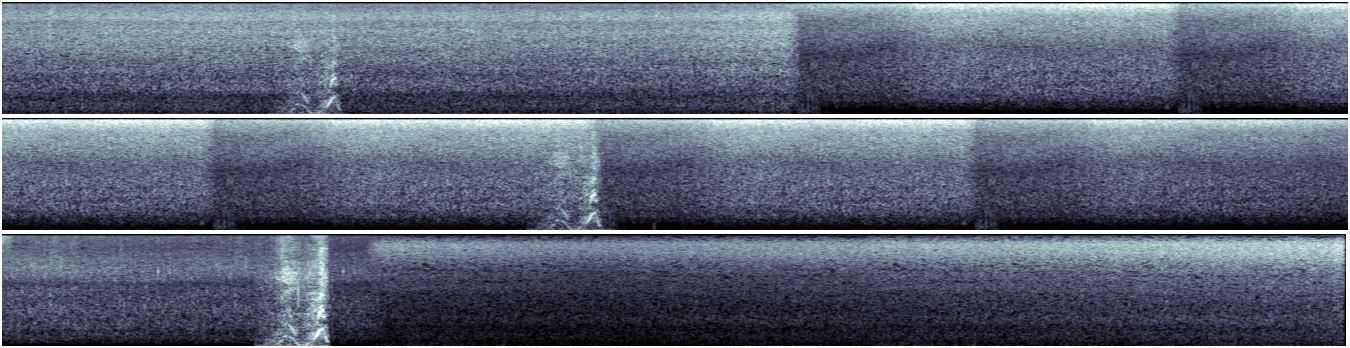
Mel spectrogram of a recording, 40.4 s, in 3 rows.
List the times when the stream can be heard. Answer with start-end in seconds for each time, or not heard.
0.0-40.3.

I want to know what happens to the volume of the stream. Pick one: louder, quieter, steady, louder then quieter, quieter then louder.
quieter.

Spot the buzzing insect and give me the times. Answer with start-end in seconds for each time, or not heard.
not heard.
